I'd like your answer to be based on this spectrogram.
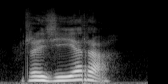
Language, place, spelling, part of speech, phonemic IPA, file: Swedish, Gotland, regera, verb, /rɛˈjeːra/, Sv-regera.ogg
- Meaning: to rule, to govern, to be in government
